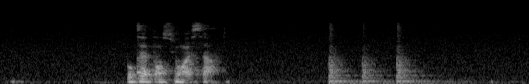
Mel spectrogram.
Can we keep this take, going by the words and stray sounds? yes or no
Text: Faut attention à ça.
no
